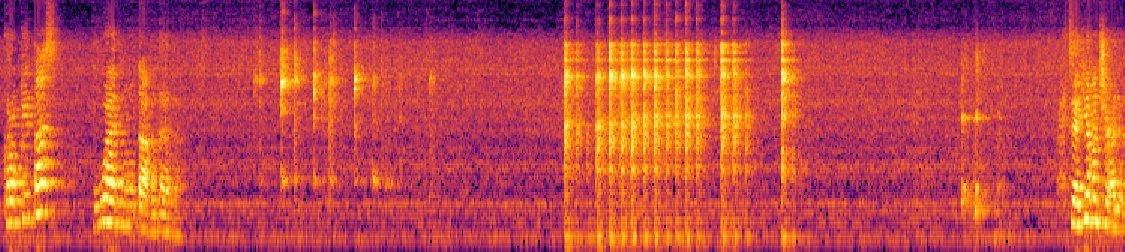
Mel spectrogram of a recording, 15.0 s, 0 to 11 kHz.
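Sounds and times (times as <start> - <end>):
utensils clattering against pan: 3.4 - 5.9, 7.6 - 10.7.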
